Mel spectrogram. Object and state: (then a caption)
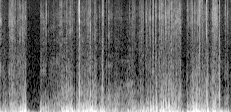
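Woven straw sun hat. The brim of a woven straw sun hat is folded and pinched while fingers rub and scratch the braided straw. The result is a dense, dry crackling and rustling that swells and fades in short bursts, with a muffled, low-heavy body and brief quiet gaps between handling strokes.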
